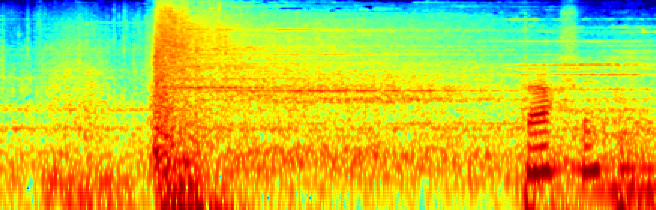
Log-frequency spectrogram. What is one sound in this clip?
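A magical chime shimmers and slowly fades.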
